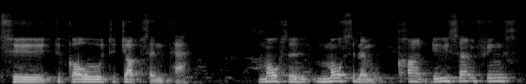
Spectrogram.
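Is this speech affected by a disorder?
Yes: stutter; stutter since school years, much worse in childhood, had special help with breathing control and speaking; stutter persists, milder than in school years; cannot talk straight, tries to speak slowly, needs time to speak; here repeated sounds.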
